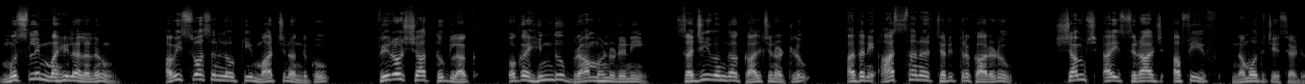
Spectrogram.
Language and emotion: Telugu, neutral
